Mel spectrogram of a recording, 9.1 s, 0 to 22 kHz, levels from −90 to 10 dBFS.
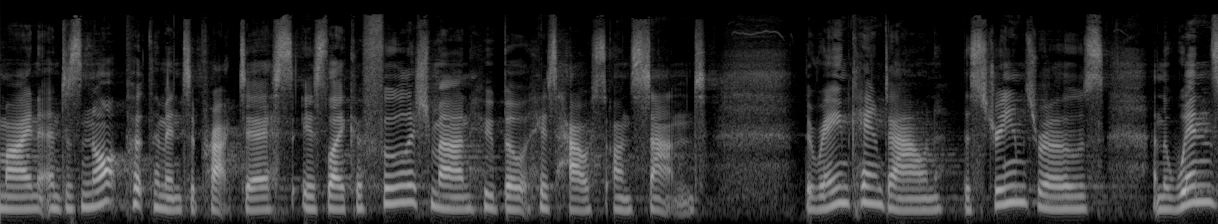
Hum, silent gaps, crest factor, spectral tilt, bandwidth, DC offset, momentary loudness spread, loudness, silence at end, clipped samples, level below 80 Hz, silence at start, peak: none; none; 22 dB; -3 dB/octave; 17.5 kHz; under 0.1%; 11 LU; -32 LUFS; 0 s; under 0.1%; -84 dBFS; 0 s; -10 dBFS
